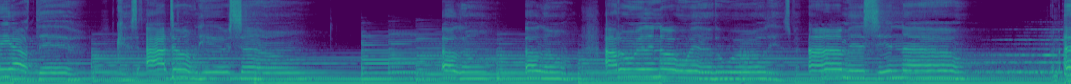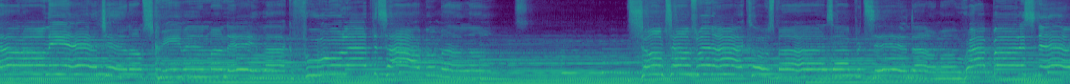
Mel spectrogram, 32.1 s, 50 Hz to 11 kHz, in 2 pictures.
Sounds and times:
Music: 0:00.0 - 0:32.1.

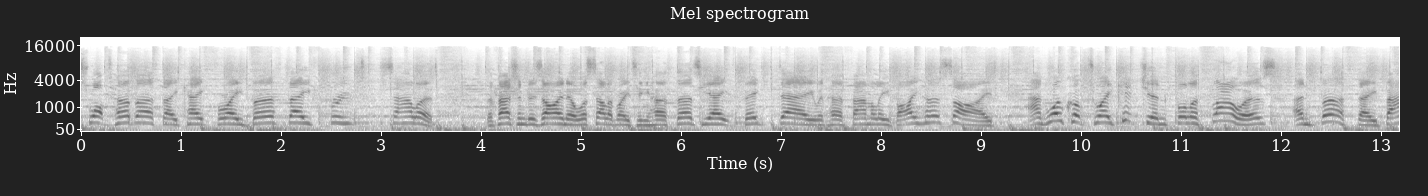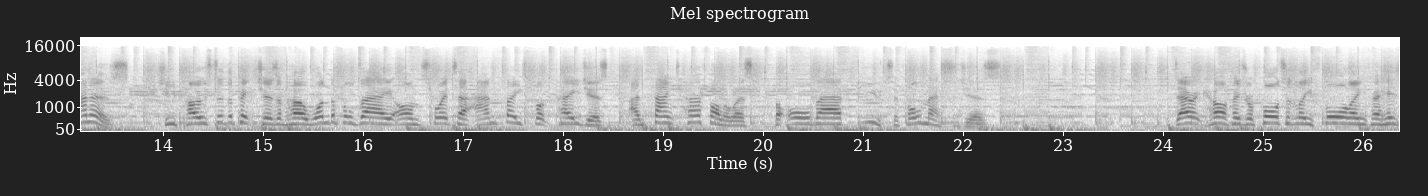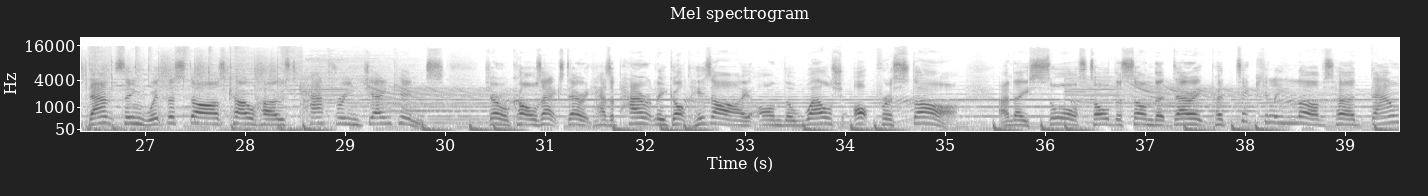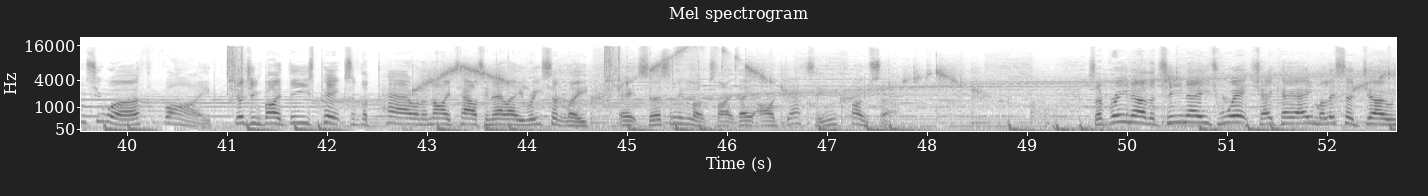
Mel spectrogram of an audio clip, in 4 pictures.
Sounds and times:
Speech: 0:00.0 - 0:22.4, 0:24.1 - 0:47.8, 0:49.6 - 0:52.6
Music: 0:00.0 - 0:52.6.

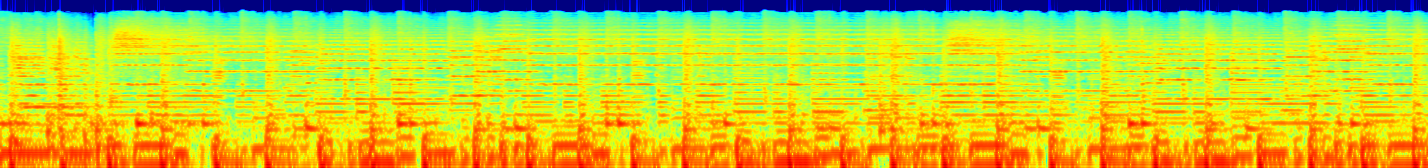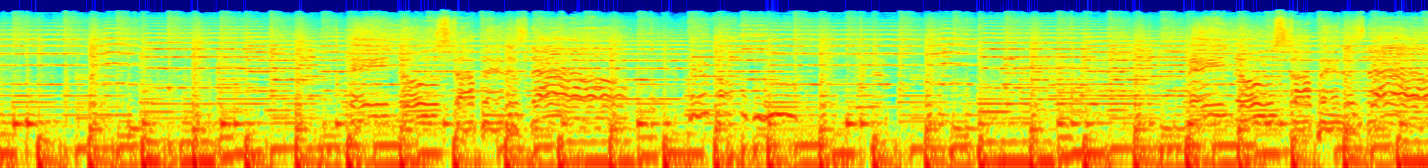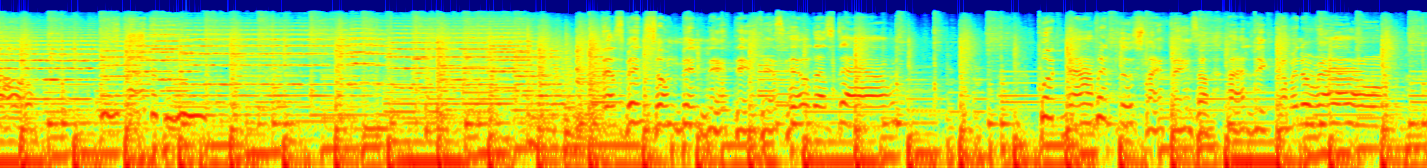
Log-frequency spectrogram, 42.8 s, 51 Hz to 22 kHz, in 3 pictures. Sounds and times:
Music: 0:00.0 - 0:42.8.

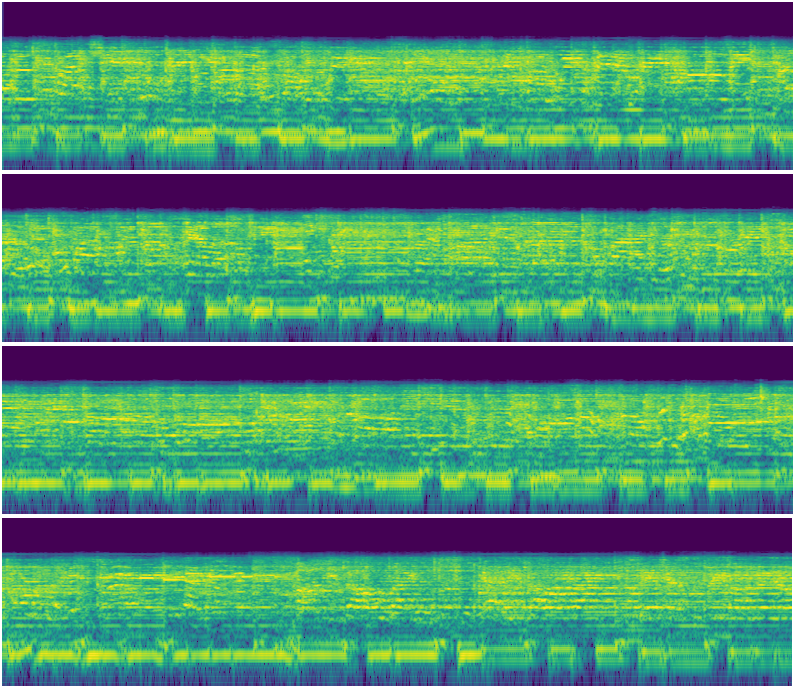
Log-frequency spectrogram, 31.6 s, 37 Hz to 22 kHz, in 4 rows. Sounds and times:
Acoustic guitar: 0:00.0 - 0:31.6
Speech: 0:00.0 - 0:31.6.

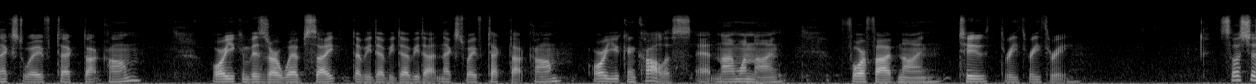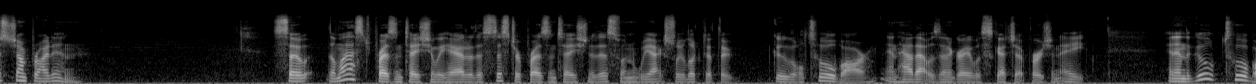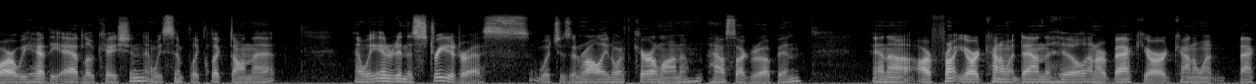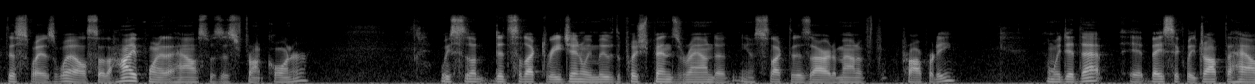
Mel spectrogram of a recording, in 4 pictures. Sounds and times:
Speech: 0:00.0 - 0:01.5, 0:02.1 - 0:10.9, 0:12.0 - 0:13.5, 0:15.3 - 0:23.5, 0:24.2 - 0:28.0, 0:28.6 - 0:33.2, 0:33.8 - 0:40.8, 0:42.0 - 0:47.3, 0:48.1 - 0:50.2.

